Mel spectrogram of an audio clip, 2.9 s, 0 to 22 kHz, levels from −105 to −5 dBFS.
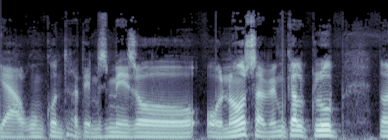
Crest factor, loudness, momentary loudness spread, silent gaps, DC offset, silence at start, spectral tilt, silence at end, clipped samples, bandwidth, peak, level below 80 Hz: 18 dB; -26 LUFS; 9 LU; none; under 0.1%; 0 s; -4.5 dB/octave; 0 s; under 0.1%; 15.5 kHz; -8 dBFS; -52 dBFS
